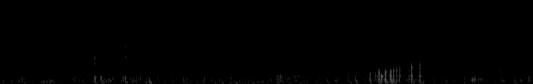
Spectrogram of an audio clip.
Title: My stomach growling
